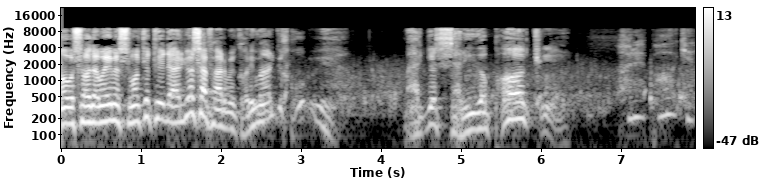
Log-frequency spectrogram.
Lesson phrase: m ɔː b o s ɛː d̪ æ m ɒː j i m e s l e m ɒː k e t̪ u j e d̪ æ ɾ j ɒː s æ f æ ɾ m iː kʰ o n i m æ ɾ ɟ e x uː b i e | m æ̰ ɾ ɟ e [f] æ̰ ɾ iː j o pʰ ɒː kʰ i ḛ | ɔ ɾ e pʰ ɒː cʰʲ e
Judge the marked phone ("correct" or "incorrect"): incorrect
